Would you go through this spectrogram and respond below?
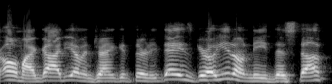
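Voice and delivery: a hint of a gushing best friend egging her on; coaxing like a cheerful voice in her head; tempting pink cloud voice. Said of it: "the pink cloud is telling her".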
